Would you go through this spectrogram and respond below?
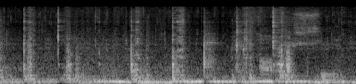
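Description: Stirring corned tuna with egg in a frying pan: repeated scraping strokes of a utensil against the pan over a steady sizzle, close and fairly loud, with no talk.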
